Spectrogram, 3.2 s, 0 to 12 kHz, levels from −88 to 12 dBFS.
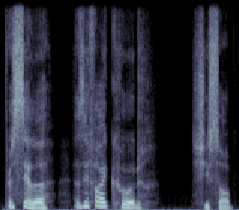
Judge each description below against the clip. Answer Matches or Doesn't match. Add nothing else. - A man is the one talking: Matches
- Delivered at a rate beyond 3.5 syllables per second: Matches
